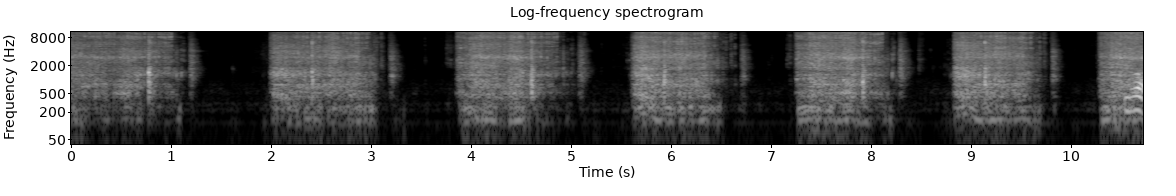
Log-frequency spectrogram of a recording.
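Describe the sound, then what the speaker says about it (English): A knitting machine knits yarn with mast tension set to 7, its carriage rasping across the needle bed in about six loud, one-second passes separated by short silent pauses, in an even back-and-forth rhythm. "it's knitting beautifully. Having no problem."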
